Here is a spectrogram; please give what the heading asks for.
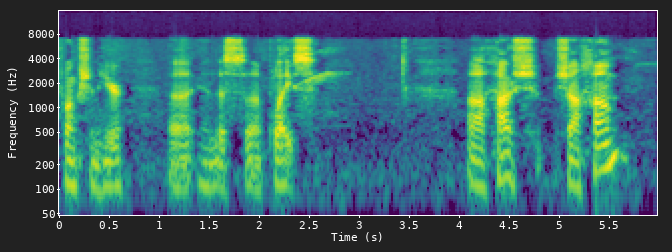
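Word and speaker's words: השהם: This is the shoham. This is a shin, sho. This is a holem, and that last syllable here is ham.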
